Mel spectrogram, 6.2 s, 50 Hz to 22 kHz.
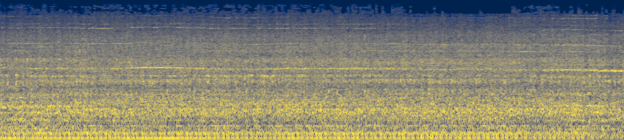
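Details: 2015+ Subaru WRX idling after replacing a snapped belt, owner worried about how hot it got; steady, even idle with a constant high whirr, no squeal or slap from the new belt, though owner notes a slightly strange idle.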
